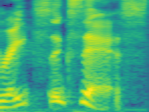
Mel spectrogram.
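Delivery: loud, high, terrible put-on Kazakh accent. Imagining a new Borat movie, the speaker quotes him: terrible Borat accent. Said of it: "That's a terrible, terrible accent".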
